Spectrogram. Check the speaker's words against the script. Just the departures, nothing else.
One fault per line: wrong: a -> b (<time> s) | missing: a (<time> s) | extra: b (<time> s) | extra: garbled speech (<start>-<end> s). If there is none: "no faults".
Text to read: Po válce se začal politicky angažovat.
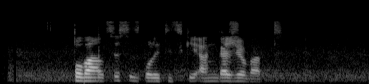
missing: začal (1.4 s)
